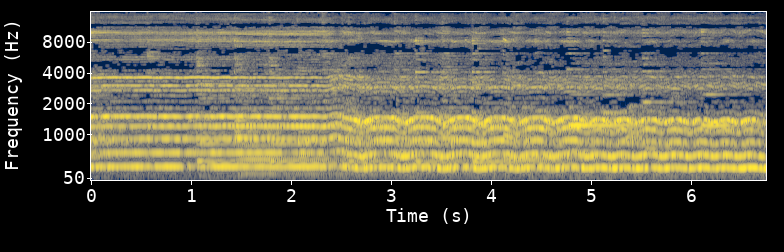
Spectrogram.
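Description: Vietnamese vocal music played over a pair of Bose 6.2 bookshelf speakers: a male singer holds one long note, which begins to waver in vibrato a couple of seconds in, over sustained accompaniment.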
